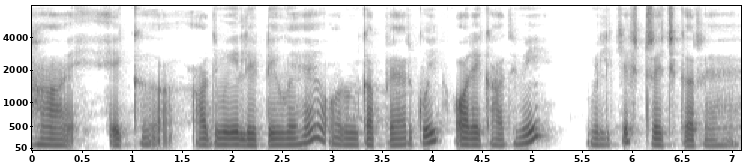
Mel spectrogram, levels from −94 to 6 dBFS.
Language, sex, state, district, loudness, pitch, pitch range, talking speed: Hindi, male, Jharkhand, Sahebganj, -34 LUFS, 125 Hz, 120-130 Hz, 150 wpm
